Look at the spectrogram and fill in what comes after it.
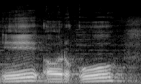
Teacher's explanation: अर्ध समृत यानी कि हाफ क्लोज वाले में 2 आते हैं, ए और ओ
